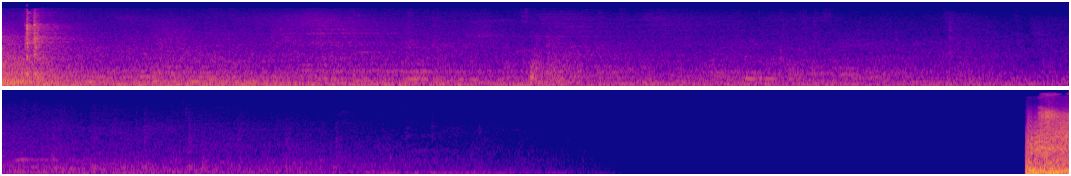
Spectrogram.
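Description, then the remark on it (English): A man opens a door for someone, with a low rumbling slide and a single sharp click early on, the noise gradually fading away into silence before a brief loud burst at the very end. “And he opens the door for you.”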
